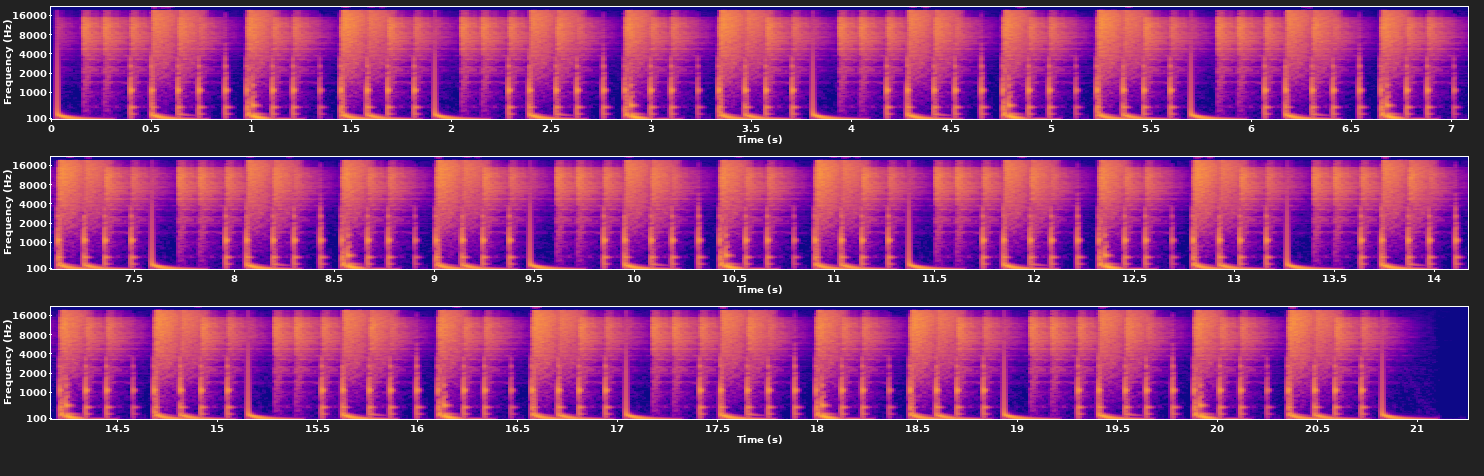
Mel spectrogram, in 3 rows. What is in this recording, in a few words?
AKAI MPC60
